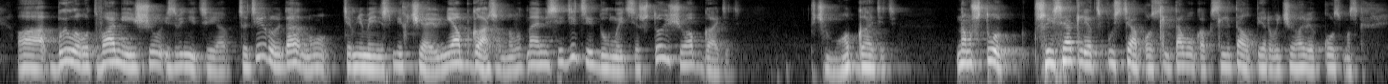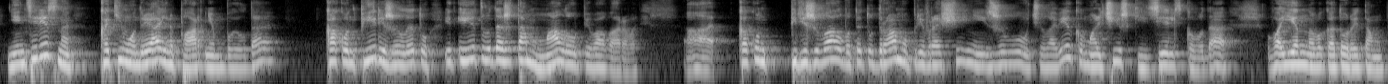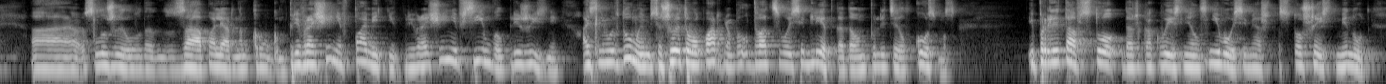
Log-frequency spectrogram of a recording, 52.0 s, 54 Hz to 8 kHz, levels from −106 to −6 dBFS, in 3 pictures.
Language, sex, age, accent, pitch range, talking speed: Russian, male, 50-69, native, 145-195 Hz, 130 wpm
